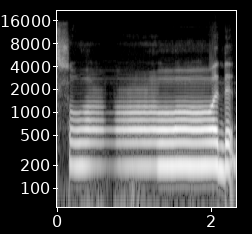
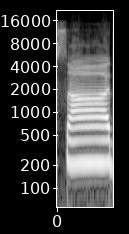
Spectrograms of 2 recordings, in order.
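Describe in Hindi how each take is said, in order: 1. अक्षर का नाम मोटा बोला जाता है, भारी स्वर के साथ। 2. अक्षर का नाम पतला बोला जाता है, हल्की स्वर के साथ। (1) "तो इसको मोटा पढ़ना है" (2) "इसको साद नहीं पढ़ना है"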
